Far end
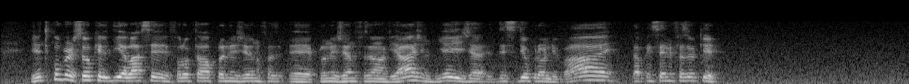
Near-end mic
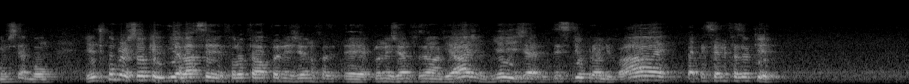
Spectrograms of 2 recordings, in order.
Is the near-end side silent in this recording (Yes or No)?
Yes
